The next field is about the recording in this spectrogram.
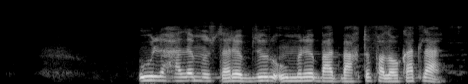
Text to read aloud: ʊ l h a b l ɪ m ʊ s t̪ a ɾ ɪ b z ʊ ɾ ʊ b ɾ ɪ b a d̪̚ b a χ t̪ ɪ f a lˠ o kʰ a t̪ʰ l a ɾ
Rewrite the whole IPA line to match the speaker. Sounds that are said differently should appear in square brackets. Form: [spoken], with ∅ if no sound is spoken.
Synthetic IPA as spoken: ʊ l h a [∅] l ɪ m ʊ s t̪ a ɾ ɪ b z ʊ ɾ ʊ [m] ɾ ɪ b a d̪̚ b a χ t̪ ɪ f a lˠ [ɒ] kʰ a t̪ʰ l a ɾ

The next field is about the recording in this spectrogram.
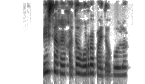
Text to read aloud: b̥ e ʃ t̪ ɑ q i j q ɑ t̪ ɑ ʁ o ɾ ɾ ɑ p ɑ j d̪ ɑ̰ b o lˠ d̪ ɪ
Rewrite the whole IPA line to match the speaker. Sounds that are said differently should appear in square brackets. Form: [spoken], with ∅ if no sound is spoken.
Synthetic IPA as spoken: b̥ e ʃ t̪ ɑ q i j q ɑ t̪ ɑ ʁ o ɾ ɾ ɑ p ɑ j d̪ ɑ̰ b o lˠ d̪ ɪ

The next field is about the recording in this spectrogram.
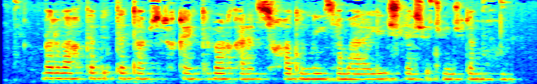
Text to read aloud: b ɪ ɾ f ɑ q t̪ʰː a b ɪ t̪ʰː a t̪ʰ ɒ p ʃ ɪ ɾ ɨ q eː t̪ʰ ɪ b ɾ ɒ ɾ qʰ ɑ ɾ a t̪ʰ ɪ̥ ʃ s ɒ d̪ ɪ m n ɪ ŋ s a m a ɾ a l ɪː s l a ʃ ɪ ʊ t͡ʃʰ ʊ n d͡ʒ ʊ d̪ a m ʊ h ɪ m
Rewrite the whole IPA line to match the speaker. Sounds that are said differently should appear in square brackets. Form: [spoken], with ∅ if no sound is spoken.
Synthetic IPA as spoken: b ɪ ɾ [v] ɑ q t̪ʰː a b ɪ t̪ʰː a t̪ʰ ɒ p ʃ ɪ ɾ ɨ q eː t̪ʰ ɪ b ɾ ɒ ɾ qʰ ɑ ɾ a t̪ʰ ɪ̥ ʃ [χ] ɒ d̪ ɪ m n ɪ ŋ s a m a ɾ a l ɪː [ʃ] l a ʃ ɪ ʊ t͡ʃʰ ʊ n d͡ʒ ʊ d̪ a m ʊ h ɪ m

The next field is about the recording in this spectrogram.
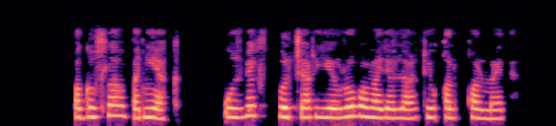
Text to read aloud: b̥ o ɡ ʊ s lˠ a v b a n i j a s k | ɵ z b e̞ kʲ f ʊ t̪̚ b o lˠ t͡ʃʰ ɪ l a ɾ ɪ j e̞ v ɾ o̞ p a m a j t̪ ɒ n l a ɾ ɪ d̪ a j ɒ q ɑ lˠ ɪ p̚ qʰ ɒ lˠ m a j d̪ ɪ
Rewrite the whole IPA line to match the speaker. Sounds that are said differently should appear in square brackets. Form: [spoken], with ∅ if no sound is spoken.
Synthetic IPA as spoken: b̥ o ɡ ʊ s lˠ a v b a n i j a [∅] k | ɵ z b e̞ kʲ f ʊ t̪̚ b o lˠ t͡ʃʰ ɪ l a ɾ ɪ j e̞ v ɾ o̞ p a m a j [d̪] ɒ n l a ɾ ɪ d̪ a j [o] q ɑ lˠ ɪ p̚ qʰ ɒ lˠ m a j d̪ ɪ

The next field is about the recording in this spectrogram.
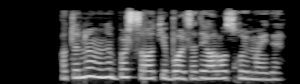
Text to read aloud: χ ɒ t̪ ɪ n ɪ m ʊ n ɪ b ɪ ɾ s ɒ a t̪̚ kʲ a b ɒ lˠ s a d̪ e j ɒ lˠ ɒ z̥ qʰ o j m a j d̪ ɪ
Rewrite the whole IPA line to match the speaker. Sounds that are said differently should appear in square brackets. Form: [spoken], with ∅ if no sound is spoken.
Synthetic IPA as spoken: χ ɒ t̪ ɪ n ɪ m ʊ n ɪ b ɪ ɾ s ɒ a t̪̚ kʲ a b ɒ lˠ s a d̪ [a] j ɒ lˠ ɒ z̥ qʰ o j m a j d̪ ɪ

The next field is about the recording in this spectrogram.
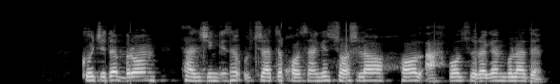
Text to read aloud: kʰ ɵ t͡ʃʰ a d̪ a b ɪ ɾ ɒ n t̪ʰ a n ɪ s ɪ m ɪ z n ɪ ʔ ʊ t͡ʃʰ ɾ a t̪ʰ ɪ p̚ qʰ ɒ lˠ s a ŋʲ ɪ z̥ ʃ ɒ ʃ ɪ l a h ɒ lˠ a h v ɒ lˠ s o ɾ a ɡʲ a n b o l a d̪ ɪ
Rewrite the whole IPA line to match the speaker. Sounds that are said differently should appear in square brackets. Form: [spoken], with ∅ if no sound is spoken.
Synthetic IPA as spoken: kʰ ɵ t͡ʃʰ a d̪ a b ɪ ɾ ɒ n t̪ʰ a n ɪ [ʃ] ɪ [ŋ] ɪ z n ɪ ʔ ʊ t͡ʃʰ ɾ a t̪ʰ ɪ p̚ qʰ ɒ lˠ s a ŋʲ ɪ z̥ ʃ ɒ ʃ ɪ l a h ɒ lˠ a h v ɒ lˠ s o ɾ a ɡʲ a n b o l a d̪ ɪ

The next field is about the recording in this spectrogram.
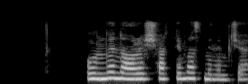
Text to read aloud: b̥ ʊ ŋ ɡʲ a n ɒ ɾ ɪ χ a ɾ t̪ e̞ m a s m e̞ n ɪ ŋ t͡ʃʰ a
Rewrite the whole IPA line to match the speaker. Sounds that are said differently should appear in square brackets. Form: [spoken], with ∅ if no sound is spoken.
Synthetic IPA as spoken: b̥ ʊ ŋ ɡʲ a n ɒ ɾ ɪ [ʃ] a ɾ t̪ e̞ m a s m e̞ n ɪ [m] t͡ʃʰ a

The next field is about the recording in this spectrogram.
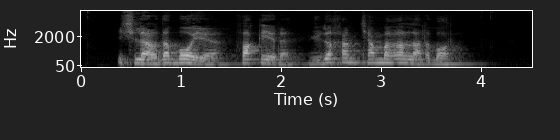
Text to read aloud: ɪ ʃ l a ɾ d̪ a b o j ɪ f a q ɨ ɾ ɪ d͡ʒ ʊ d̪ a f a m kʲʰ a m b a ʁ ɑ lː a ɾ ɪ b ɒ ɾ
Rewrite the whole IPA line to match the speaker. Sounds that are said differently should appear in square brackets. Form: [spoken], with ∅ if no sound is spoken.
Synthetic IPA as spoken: ɪ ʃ l a ɾ d̪ a b [ɒ] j ɪ f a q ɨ ɾ ɪ d͡ʒ ʊ d̪ a [h] a m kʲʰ a m b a ʁ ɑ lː a ɾ ɪ b ɒ ɾ

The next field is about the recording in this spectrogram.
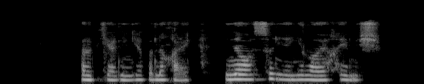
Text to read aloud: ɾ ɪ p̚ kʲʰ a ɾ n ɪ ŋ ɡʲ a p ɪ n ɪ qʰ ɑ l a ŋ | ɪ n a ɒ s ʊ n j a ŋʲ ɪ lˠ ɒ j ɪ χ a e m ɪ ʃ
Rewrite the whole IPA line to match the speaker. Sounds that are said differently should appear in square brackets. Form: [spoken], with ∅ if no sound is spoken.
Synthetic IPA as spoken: ɾ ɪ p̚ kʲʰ a ɾ n ɪ ŋ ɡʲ a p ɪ n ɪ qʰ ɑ [ɾ] a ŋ | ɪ n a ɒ s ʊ n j a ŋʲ ɪ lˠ ɒ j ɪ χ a e m ɪ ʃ

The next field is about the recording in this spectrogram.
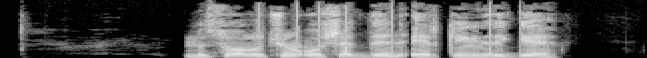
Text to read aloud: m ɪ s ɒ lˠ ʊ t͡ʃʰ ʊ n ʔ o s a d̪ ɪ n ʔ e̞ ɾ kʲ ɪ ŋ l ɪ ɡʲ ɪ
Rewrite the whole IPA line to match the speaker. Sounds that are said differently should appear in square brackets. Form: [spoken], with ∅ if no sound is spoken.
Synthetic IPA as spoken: m ɪ s ɒ lˠ ʊ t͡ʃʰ ʊ n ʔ o [ʃ] a d̪ ɪ n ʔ e̞ ɾ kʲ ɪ ŋ l ɪ ɡʲ ɪ

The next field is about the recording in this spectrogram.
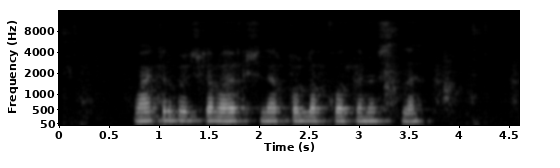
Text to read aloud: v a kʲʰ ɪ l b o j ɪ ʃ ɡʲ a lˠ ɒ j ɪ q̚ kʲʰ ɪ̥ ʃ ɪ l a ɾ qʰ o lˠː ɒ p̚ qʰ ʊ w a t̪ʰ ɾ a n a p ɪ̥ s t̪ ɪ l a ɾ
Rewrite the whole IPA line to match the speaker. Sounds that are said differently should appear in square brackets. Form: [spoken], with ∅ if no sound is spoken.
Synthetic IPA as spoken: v a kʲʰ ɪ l b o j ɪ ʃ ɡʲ a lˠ ɒ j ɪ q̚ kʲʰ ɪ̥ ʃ ɪ l a ɾ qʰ o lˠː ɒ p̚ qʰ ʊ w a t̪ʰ [l] a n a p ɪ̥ s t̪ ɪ l a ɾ

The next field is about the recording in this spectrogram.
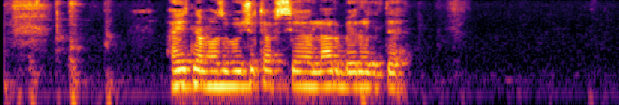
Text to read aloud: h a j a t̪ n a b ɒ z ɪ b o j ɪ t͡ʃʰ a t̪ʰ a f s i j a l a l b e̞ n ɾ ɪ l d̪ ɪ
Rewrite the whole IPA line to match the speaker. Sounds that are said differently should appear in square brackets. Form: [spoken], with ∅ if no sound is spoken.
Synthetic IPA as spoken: h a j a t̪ n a [m] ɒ z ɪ b o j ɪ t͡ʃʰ a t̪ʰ a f s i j a l a [ɾ] b e̞ [∅] ɾ ɪ l d̪ ɪ

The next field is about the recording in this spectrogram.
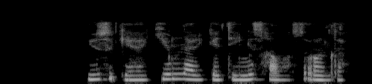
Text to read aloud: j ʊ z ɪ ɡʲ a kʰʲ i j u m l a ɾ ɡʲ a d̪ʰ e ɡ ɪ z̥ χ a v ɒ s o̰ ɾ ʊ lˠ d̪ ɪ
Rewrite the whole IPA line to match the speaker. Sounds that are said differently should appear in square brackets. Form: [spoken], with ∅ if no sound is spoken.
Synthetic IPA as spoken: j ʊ z ɪ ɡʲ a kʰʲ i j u m l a ɾ ɡʲ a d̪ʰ e [ŋ] ɪ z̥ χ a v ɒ s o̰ ɾ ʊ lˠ d̪ ɪ

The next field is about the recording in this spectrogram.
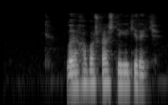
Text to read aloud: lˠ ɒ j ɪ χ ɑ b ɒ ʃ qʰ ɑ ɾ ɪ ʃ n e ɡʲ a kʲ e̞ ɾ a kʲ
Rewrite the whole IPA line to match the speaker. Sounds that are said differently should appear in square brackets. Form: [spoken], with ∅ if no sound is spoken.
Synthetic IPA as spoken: lˠ ɒ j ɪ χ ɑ b ɒ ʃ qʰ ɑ ɾ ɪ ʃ n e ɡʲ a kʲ e̞ ɾ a kʲ

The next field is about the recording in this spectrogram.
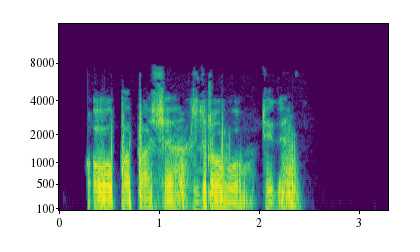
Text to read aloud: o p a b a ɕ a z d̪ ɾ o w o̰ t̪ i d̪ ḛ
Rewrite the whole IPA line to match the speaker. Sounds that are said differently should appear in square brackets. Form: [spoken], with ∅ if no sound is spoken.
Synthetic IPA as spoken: o p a [p] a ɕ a z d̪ ɾ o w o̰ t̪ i d̪ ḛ

